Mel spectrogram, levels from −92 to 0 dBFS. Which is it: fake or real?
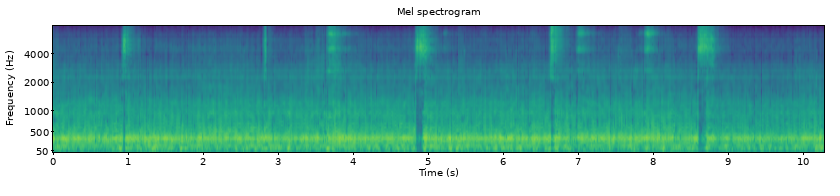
fake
